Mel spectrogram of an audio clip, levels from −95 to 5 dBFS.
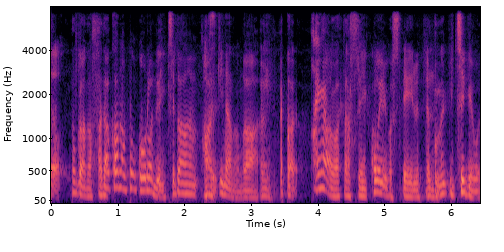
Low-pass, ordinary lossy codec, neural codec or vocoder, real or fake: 7.2 kHz; none; codec, 24 kHz, 1.5 kbps, HILCodec; fake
